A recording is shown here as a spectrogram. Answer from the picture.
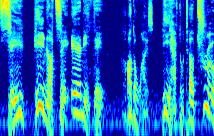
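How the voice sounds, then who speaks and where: A man's put-on character voice, fairly high in pitch, with lively intonation at a fairly slow pace. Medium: video game. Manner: clipped, broken English.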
